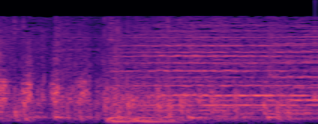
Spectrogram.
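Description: A horse's hooves clip-clop in a quick run of sharp knocks, then a long, bright whinny rings out, loud, with no talking.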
